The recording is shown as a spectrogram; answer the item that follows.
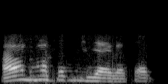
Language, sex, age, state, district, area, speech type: Urdu, male, 18-30, Uttar Pradesh, Balrampur, rural, conversation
